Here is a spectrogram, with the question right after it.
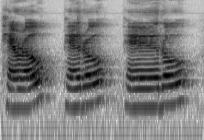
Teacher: sometimes people use an r called an alveolar tap or a tapped r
